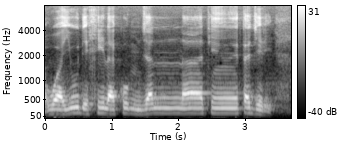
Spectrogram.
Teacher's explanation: Dan qalqalahnya di situ adalah qalqalah sughra, qalqalah sughra, qalqalah yang kecil, jadi tidak terlalu keras qalqalahnya.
